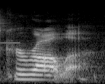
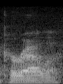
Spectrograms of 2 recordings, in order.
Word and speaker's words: Corolla: to Kerala we made it how does she pronounced it Corolla Kerala it's Kerala oh that's in Kerala yeah it's Corolla or at least that's how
